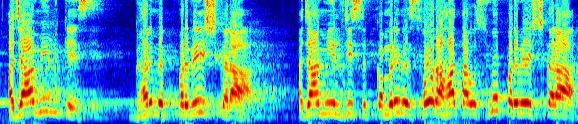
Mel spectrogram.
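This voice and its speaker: A man's voice: sits high, slight background noise. A man, a saint, giving a devotional storytelling sermon. He acts out the characters' cries and turns to the listeners with asides. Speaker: saint giving a religious discourse. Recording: reverberant hall, faint background music.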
